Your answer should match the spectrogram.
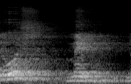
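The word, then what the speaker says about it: Loschmidt: इस तरह Avogadro number है, उसी से मिलता जुलता ये नंबर है लोशमिड, प्रोनाउंस करते हैं इसे लोशमिड नंबर।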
